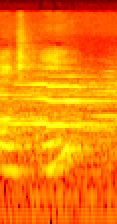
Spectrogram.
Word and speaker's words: He: I'm He. My last name is kind of weird. It's spelling at H-E.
